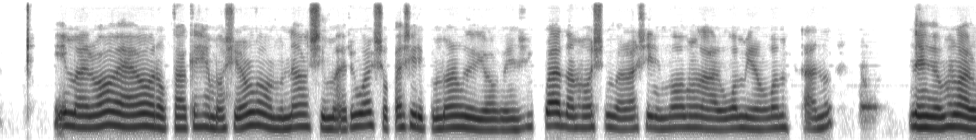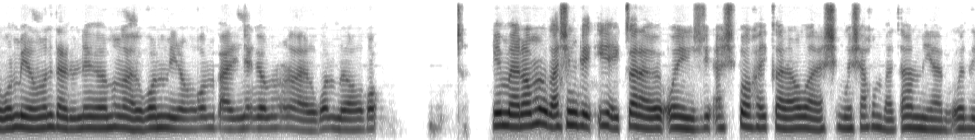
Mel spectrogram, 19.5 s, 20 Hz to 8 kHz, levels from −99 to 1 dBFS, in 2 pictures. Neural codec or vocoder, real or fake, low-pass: codec, 16 kHz, 2 kbps, FunCodec, trained on LibriTTS, 25 frames a second; fake; 7.2 kHz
